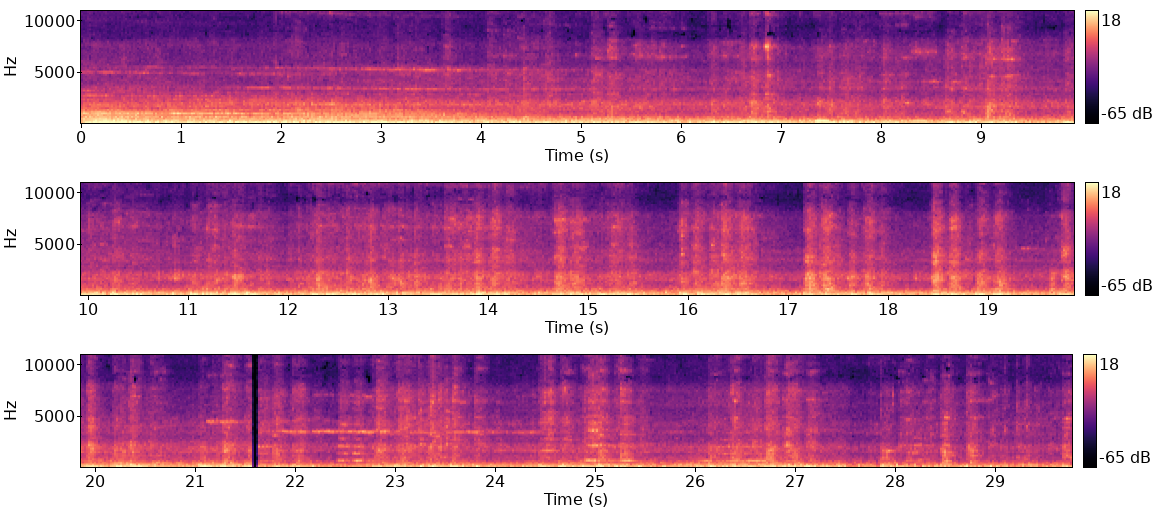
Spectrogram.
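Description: An Indian Railways diesel locomotive passes with its engine note falling, followed by a long freight train of covered goods wagons rolling by. There is a steady wheel rumble with clickety-clack over the rail joints, and a few short wheel squeals in the second half.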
